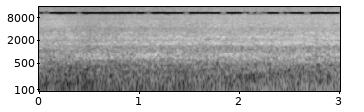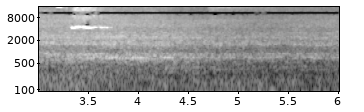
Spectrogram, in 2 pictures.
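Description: Steady low rumble of an ICR passenger coach in motion, heard from inside the carriage, with a brief high-pitched tone a little past halfway.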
